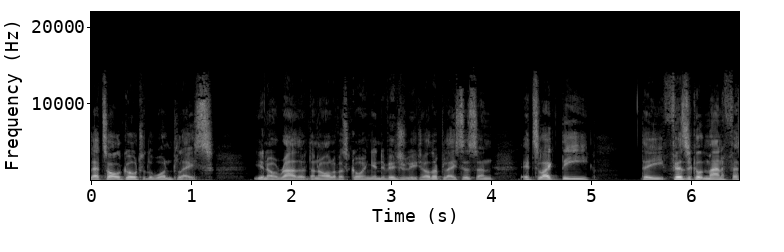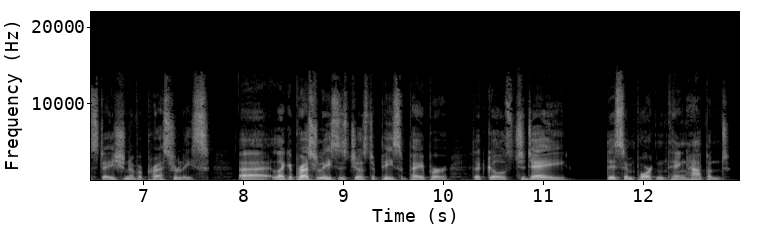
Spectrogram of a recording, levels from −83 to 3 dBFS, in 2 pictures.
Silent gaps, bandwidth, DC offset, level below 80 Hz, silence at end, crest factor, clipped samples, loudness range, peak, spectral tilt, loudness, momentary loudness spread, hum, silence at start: none; 15 kHz; under 0.1%; -56 dBFS; 0.1 s; 24 dB; under 0.1%; 5 LU; -8 dBFS; -4 dB/octave; -32 LUFS; 11 LU; none; 0 s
